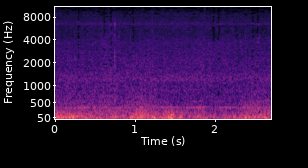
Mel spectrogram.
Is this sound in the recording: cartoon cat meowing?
no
